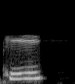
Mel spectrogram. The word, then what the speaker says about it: Kee: Darlene Kee. It's spelled K-E-E. – K-E-E, is that your first name? – That's my last name.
